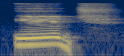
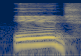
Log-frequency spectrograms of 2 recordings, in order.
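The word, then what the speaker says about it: edge: जैसे मिसाल देखिए एज एज देखिए यहां डी जी साथ में है तो डी को नहीं पढ़ेंगे।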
